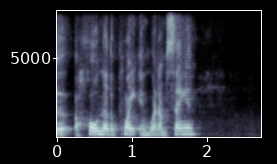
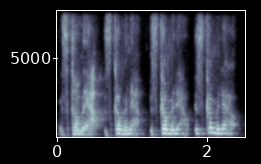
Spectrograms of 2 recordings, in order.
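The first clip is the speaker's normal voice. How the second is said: repeated inner voice; 6 semitones higher, faster than usual. Retold or imitated. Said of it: "I just kept hearing".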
